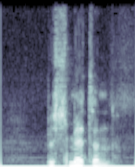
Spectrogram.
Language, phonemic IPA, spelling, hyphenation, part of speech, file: Dutch, /bəˈsmɛtə(n)/, besmetten, be‧smet‧ten, verb, Nl-besmetten.ogg
- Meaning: to infect (with a disease), to contaminate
